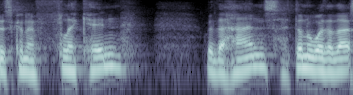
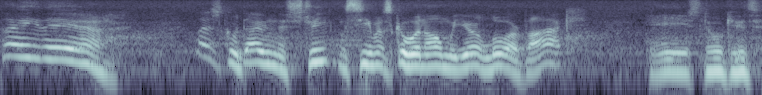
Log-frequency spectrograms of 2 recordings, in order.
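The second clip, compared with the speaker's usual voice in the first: put-on Scottish comedian voice, pitched higher; 4 semitones higher than usual. Voicing a complaining lower back: Billy Connolly voice. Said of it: "sounds a little bit like Billy Connolly".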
